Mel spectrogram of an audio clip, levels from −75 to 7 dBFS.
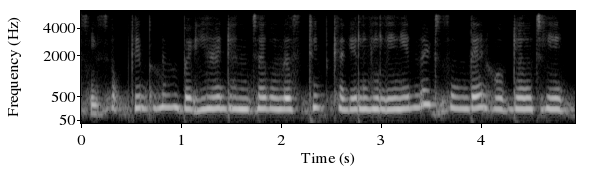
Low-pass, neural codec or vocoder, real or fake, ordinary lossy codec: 5.4 kHz; codec, 16 kHz, 0.5 kbps, FreqCodec, larger model; fake; none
